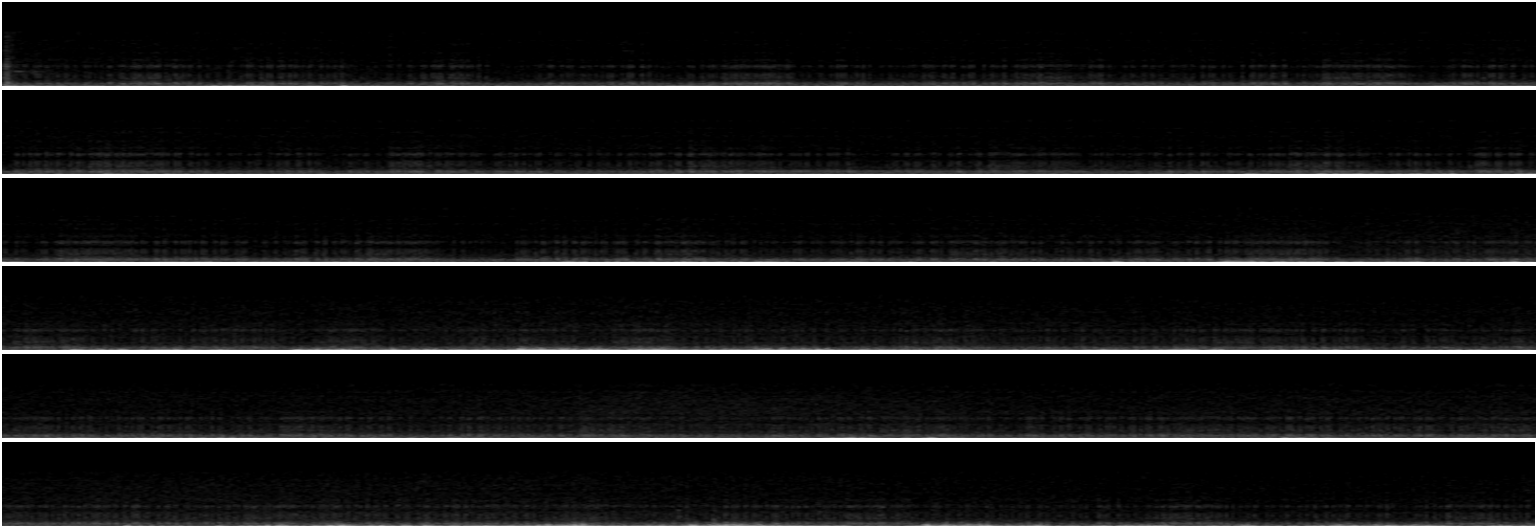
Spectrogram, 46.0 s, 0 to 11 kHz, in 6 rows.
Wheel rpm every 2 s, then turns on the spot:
0, 0, 0, 0, 0, 0, 0, 0, 0, 0, 0, 0, 0, 0, 0, 0, 0, 0, 0, 0, 0, 0, 0.
none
